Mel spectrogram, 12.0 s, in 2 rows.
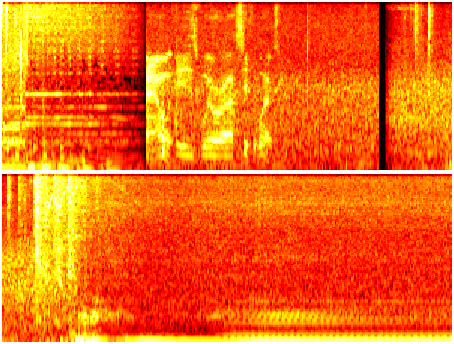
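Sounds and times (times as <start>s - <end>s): car engine cranking and idling: 6.2s - 12.0s.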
